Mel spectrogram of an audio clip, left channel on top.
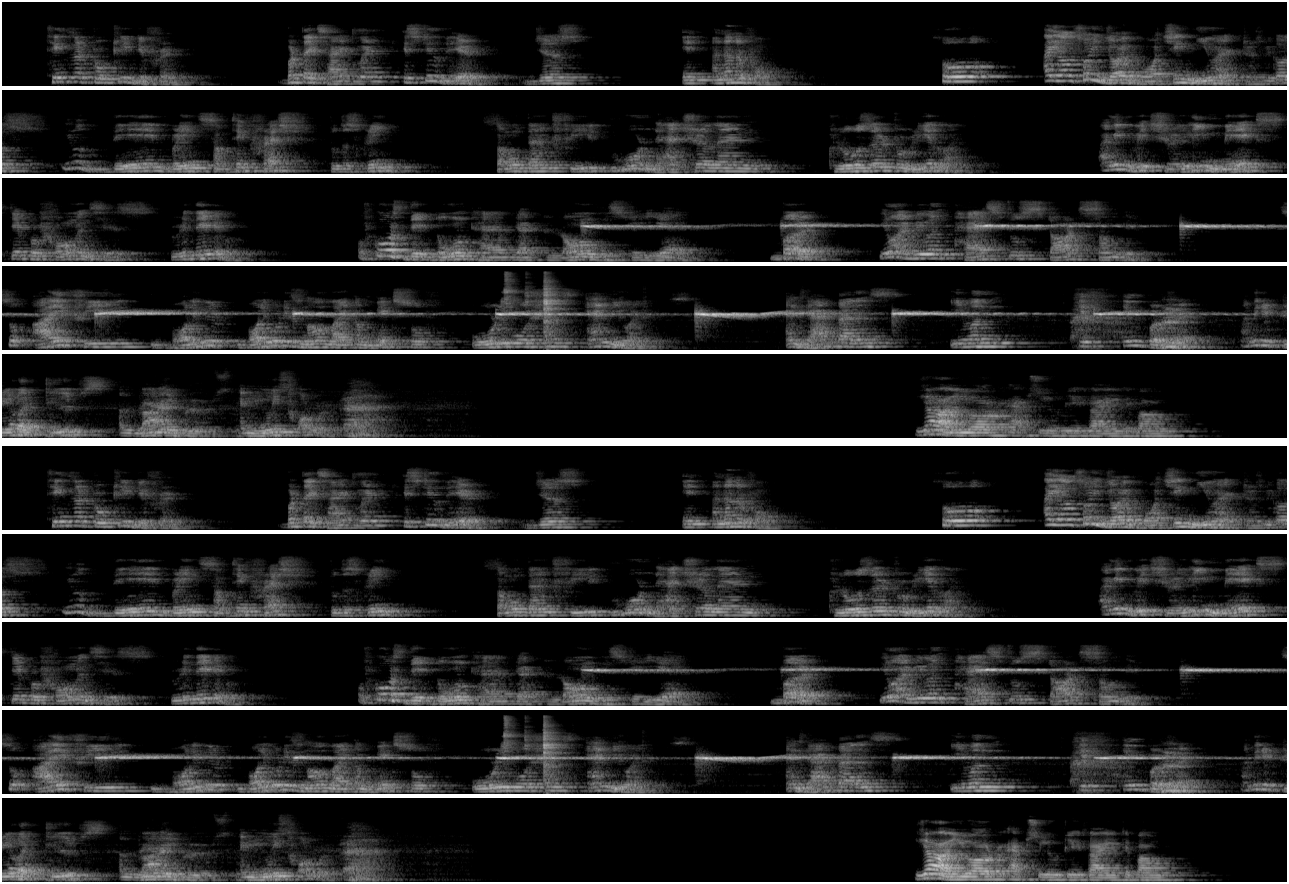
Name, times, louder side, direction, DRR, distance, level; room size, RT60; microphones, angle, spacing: voice 1, 0.4-1.8 2.8-4.8 5.2-5.8 6.8-7.7 9.4-9.9 10.4-16.8 17.7-20.5 21.1-22.5 23.8-28.1 29.3-32.6 33.4-33.9 34.5-37.1 38.5-42.9 43.2-45.4 46.4-47.5 48.0-48.6 49.3-50.5 50.9-53.3 53.8-54.7, equal, 10° left, 0.5 m, -31 dB
sound 1, 31.5-32.8 33.5-34.6 35.4-39.0 39.5-41.1 41.4-45.0 45.5-47.0 47.4-49.0 49.5-51.2, left 1 dB, 85° left, 0.5 m, -24 dB
sound 2, 43.6-44.1 44.6-45.0 46.5-46.6 49.2-49.8 50.0-50.4 51.2-52.2 52.8-54.3 54.7-55.2 55.7-55.8, right 1 dB, 20° right, 0.8 m, -31 dB
voice 2, 60.5-63.1, right 4 dB, 65° right, 0.3 m, -26 dB
3.1 x 2.3 x 2.4 m
head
